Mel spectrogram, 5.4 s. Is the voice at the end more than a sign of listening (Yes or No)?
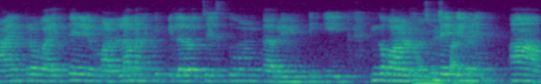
No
